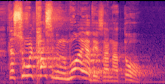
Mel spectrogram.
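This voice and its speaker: Lively woman pastor preaching in a reverberant church. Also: high voice, quick pace. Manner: lively preaching with congregation call-and-response and quoted voices. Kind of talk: sermon. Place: church sanctuary.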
